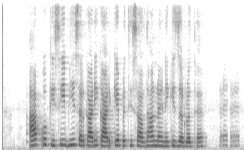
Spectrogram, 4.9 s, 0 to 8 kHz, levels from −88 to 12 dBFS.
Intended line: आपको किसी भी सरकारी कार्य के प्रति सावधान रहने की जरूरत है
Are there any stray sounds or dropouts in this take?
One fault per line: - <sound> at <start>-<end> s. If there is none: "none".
- laugh at 4.4-4.8 s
